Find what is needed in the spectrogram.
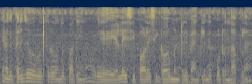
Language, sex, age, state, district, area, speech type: Tamil, male, 18-30, Tamil Nadu, Namakkal, rural, spontaneous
